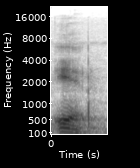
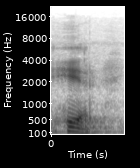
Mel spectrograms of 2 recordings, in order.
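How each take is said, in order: First: The word begins directly with a vowel sound. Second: The word begins with an audible h sound. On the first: The speaker calls it right. "ये हेयर नहीं है, ये है एयर" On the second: The speaker calls it wrong. "मैंने जिसको गलत pronounce किया है"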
